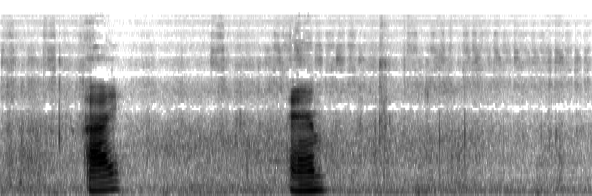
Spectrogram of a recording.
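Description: A marker scratches on paper.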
